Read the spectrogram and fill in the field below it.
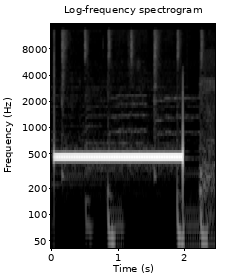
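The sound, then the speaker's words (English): A phone line rings as a call is placed to a woman: one long, steady electronic ring tone lasting about two seconds, loud, with a few soft clicks, then it cuts off abruptly into quiet line noise. “So mute your phone and we'll call her right now.”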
